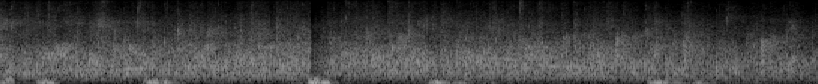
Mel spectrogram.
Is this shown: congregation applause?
yes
